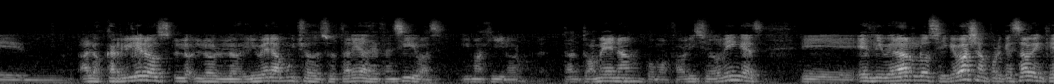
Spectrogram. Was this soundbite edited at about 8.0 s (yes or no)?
no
